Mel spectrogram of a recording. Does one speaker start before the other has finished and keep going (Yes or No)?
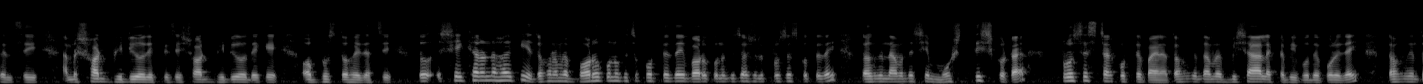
No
